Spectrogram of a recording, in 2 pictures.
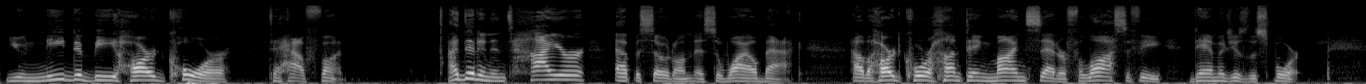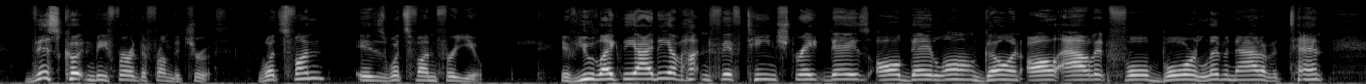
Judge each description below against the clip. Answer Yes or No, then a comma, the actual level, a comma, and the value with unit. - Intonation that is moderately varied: No, wide, 6.1 semitones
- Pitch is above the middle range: Yes, high, 195 Hz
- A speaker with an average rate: Yes, average, 145 wpm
